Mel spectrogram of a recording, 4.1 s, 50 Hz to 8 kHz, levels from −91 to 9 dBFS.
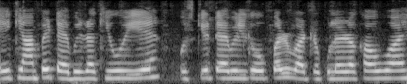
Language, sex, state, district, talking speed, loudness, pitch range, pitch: Hindi, female, Uttar Pradesh, Shamli, 235 wpm, -14 LUFS, 255-270 Hz, 265 Hz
